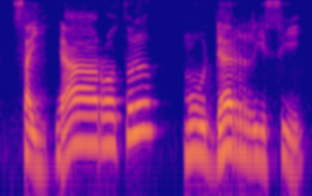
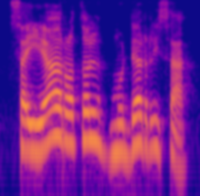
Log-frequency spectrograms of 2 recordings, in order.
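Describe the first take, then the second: First: The last word ends in an i vowel. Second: The last word ends in an a vowel. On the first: The speaker calls it right. "Yang betul adalah" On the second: The speaker calls it wrong.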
